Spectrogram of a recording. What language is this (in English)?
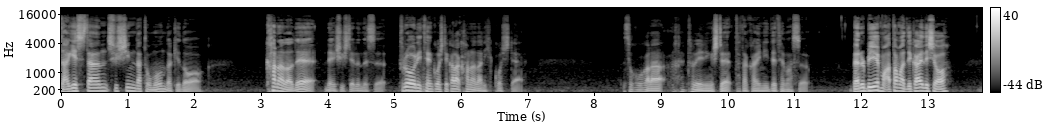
Japanese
